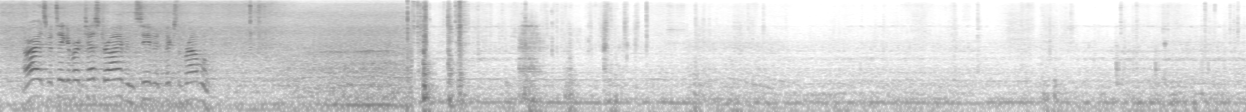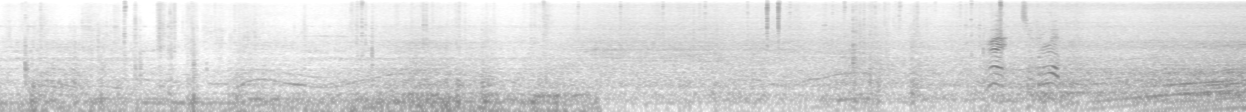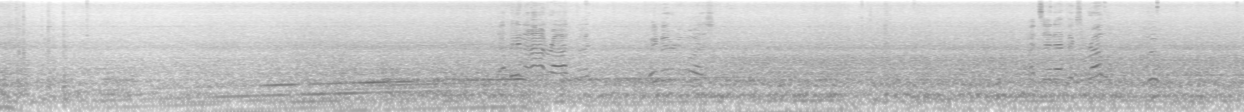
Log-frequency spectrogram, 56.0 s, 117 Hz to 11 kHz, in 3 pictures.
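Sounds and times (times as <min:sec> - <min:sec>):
truck engine running: 0:00.0 - 0:04.8
road rumble: 0:00.0 - 0:56.0.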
